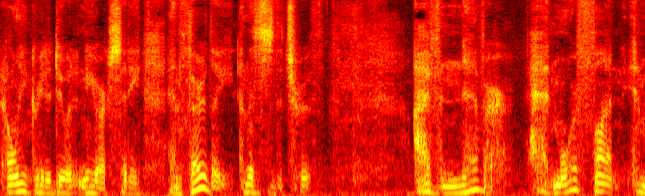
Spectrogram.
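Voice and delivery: low, measured Baldwin voice; Alec Baldwin impression. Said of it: "he said, he said".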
